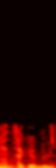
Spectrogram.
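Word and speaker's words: Lita Cabellut: Lita Kabelut, c'est comme ça qu'on prononce ça? Lita Kabelut, absolument.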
